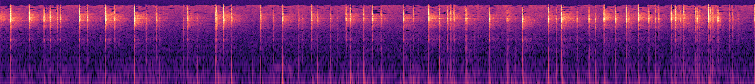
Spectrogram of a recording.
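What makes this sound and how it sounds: Long pointed nails tap and scratch the curved dome of a clear plastic tumbler, a hollow transparent lid holding loose pastel beads and a unicorn figure. Many quick, dry clicks and scratches sound in an irregular stream, each short with bright high ticks and almost no ring.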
